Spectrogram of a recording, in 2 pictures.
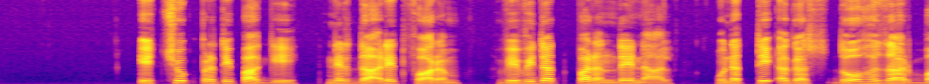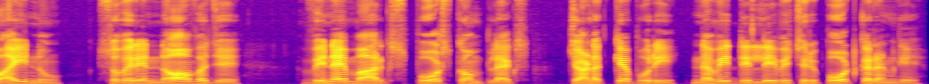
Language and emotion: Punjabi, neutral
